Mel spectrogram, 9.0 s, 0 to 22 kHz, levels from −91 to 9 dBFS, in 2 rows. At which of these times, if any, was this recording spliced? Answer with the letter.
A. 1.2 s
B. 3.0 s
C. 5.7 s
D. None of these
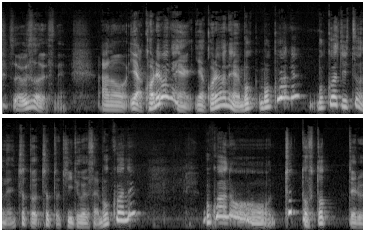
D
